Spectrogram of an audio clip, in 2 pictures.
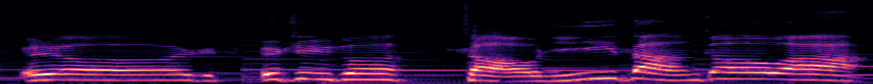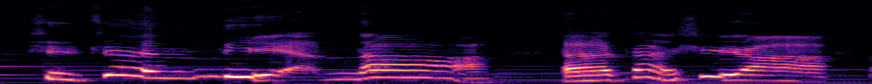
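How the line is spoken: Old woman, laughing. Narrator (Chinese): 鼹鼠奶奶笑着说

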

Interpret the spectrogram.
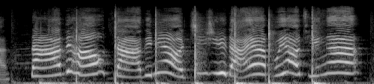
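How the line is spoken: Shouting. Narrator (Chinese): 喊

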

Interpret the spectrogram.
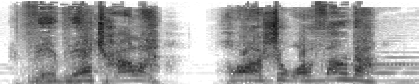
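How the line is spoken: Roaring. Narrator (Chinese): 眼看事情越闹越大，老火盆大吼道

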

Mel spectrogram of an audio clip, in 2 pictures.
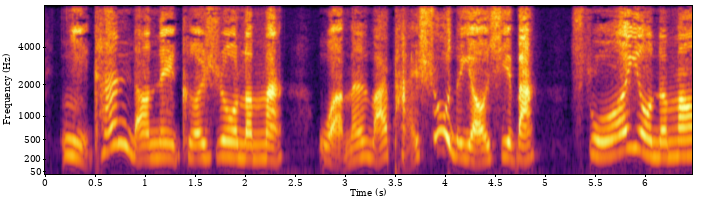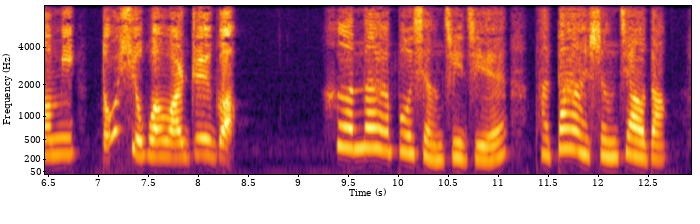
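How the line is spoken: Gentle cat voice. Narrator (Chinese): 小猫温柔的对赫娜说

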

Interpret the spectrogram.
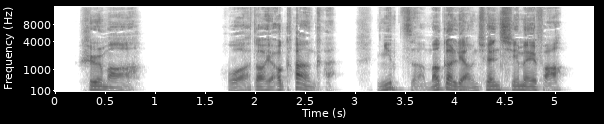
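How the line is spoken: Cold sneer, big man. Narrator (Chinese): 铁塔大汉冷笑道

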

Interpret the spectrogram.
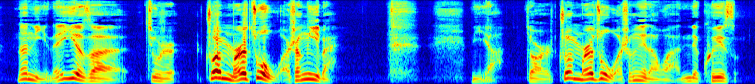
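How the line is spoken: Laughing. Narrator (Chinese): 咱们鬼友也跟着笑啊，说

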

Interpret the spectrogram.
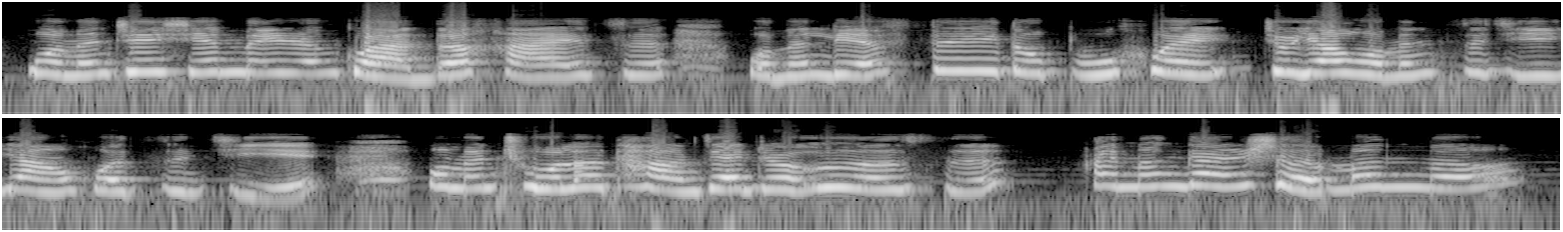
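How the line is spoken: Loud wailing young birds. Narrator (Chinese): 那些可怜的小乌鸦们大声的哭喊着

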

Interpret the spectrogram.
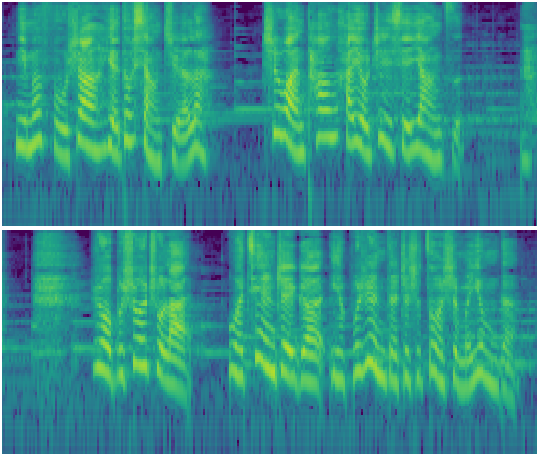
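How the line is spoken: Laughing. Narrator (Chinese): 因笑向贾母、王夫人道

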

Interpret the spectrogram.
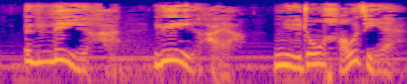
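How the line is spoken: Admiring. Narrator (Chinese): 胡局长赞叹道

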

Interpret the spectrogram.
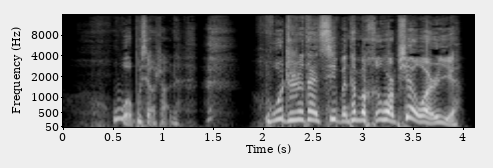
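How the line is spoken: Sobbing bitterly. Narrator (Chinese): 在审讯中，秦兵痛哭道

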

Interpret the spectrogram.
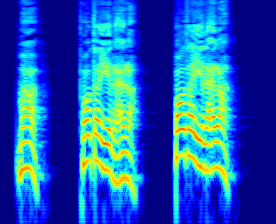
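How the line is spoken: Hurried shout. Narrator (Chinese): 连忙冲着屋子喊道

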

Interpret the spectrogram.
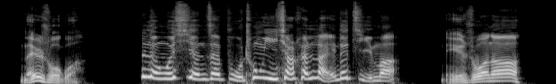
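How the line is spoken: Glum, tearful. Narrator (Chinese): 刘阿八哭丧着脸说道

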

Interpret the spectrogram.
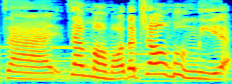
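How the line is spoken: Cheerful, grinning answer. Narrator (Chinese): 路马笑嘻嘻的回答

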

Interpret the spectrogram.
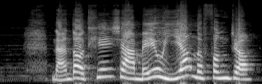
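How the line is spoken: Laughing. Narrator (Chinese): 紫娟笑道

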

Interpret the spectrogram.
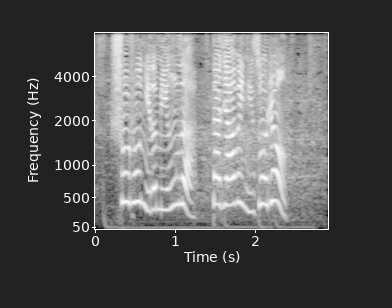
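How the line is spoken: Loud shout. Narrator (Chinese): 一眼镜男啊，大声的喊

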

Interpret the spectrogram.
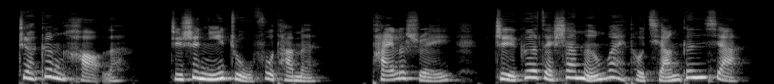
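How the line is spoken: Said with a laugh. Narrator (Chinese): 妙玉笑道

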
